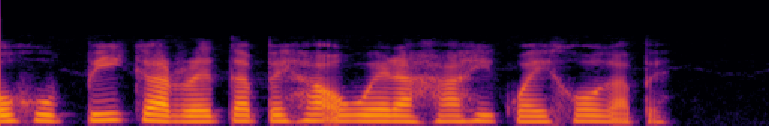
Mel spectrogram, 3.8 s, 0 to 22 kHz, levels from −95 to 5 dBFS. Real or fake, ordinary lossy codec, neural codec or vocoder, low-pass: real; Opus, 64 kbps; none; 7.2 kHz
